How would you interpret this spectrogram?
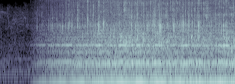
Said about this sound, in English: Ames pours milk into a container to make cream.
